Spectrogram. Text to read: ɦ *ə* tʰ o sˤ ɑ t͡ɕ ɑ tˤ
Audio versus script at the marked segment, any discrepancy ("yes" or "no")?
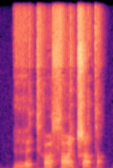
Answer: no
